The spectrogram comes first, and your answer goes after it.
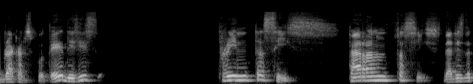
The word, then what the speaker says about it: parentheses: This is parentheses. Parentheses. That is the correct pronunciation.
